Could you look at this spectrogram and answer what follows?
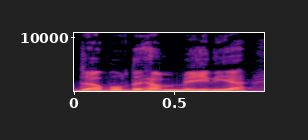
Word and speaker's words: DBL Down Media: with double down media uh dbl down media but it's pronounced double down media we called him up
